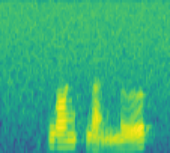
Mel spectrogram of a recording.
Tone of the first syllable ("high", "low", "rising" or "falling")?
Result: high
